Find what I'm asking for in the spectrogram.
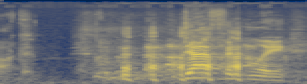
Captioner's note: audience laughs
